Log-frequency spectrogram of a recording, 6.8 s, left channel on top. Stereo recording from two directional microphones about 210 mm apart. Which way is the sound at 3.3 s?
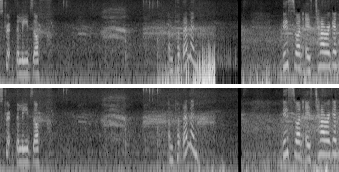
5° left (ahead or behind).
